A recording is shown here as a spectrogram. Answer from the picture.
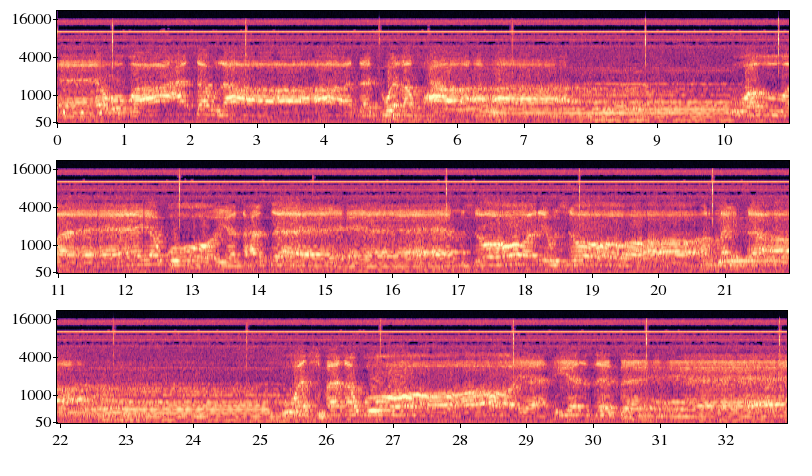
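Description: A man's voice chanting an Arabic religious elegy in long, melodic, drawn-out phrases with short pauses for breath, over a steady low hum from an old recording.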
